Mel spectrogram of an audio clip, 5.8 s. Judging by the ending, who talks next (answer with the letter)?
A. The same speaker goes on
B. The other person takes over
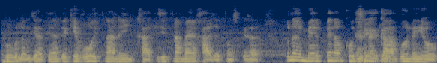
A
